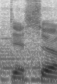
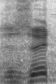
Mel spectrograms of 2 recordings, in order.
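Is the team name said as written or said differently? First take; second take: differently; as written. First: The name is pronounced differently from its written form. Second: The name is pronounced the way it is written. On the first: The speaker calls it right. "I'm sure is how you pronounce it" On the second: The speaker calls it wrong. "I always say dessert because that's how you spell it"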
